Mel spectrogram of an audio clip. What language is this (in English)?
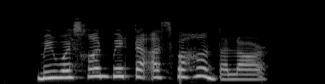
Pashto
